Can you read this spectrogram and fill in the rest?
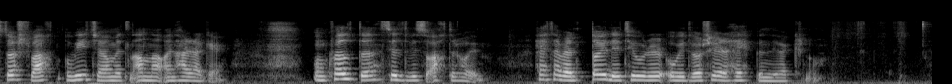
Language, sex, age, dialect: Faroese, female, 15-35, Norðuroyggjar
